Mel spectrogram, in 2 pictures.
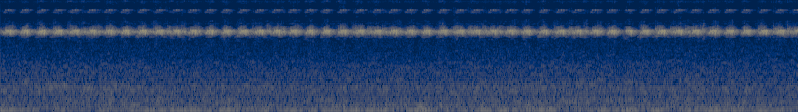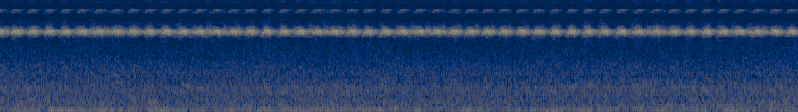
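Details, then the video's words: Crickets at night in Walnut, California, chirping in a steady, high, pulsing trill that repeats about three times a second without pause, with faint low rumble beneath. "Nature Sounds Night Time Crickets in Walnut, California"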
